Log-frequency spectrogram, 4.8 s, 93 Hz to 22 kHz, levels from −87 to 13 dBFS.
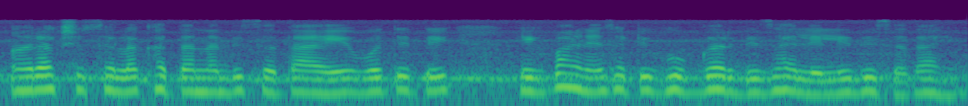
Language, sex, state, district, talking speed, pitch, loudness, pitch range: Hindi, female, Maharashtra, Sindhudurg, 175 wpm, 205 Hz, -17 LUFS, 195-220 Hz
